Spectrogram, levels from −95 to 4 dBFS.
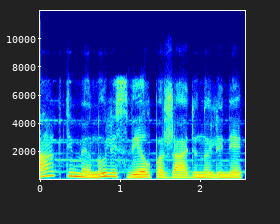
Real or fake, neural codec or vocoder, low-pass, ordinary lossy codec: real; none; 7.2 kHz; Opus, 32 kbps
